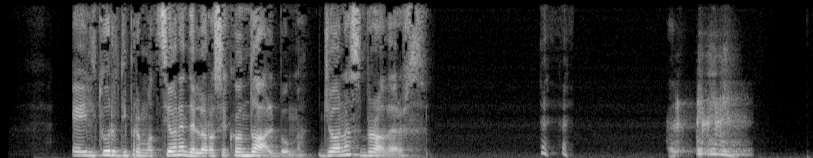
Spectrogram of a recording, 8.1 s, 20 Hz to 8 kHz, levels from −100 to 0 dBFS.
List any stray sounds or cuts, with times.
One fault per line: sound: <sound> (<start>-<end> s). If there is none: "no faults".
sound: laugh (5.4-5.7 s)
sound: throat clearing (6.7-7.6 s)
